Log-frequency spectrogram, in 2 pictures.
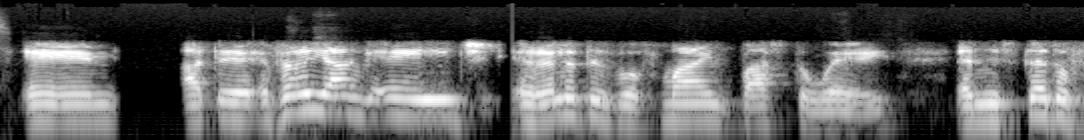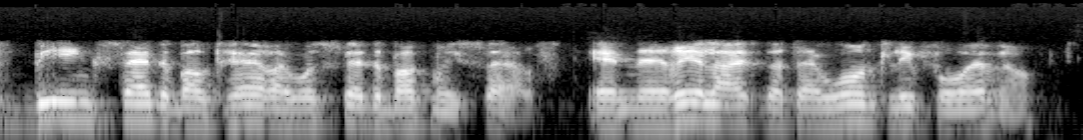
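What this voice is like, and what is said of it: Israeli-accented English. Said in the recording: “you can hear from my accent that I'm not a Native American. I actually was born and raised in Israel.”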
